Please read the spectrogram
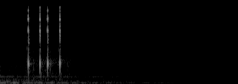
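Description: Four quick, sharp clicks in a row, a sound-effect accent of a TV sports outro graphic, over the dying tail of a low whoosh that fades out to silence.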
